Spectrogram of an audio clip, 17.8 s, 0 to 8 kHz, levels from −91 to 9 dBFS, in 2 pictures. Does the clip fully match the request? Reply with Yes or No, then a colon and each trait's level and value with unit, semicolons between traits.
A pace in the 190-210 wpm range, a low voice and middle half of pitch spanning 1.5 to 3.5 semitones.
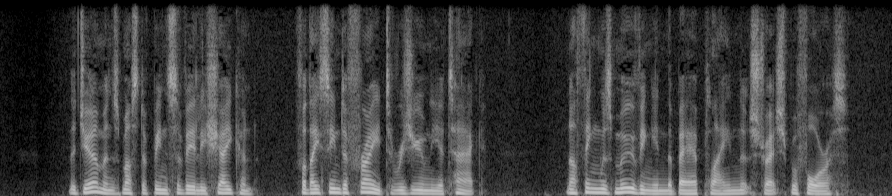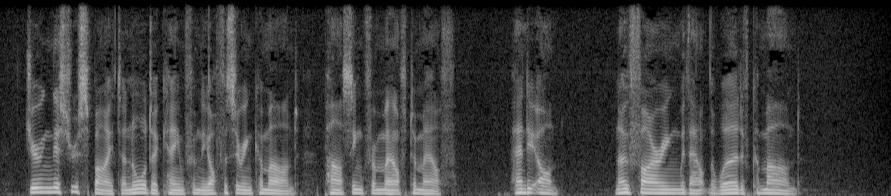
No: average, 175 wpm; low, 130 Hz; average, 3.1 semitones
